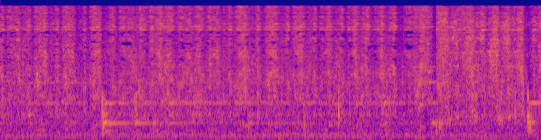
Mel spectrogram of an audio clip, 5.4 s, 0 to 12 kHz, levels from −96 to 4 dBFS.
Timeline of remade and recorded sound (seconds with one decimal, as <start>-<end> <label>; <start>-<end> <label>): 0.0-1.1 recorded; 1.1-4.3 remade; 4.3-5.4 recorded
